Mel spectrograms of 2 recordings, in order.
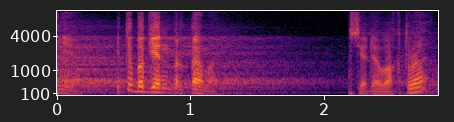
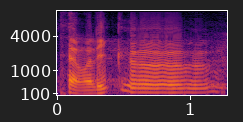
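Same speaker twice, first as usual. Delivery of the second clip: gentle greeting; 5 semitones lower, 6 dB quieter, slower than usual. Acted. Husband greets sulking wife smiling.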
